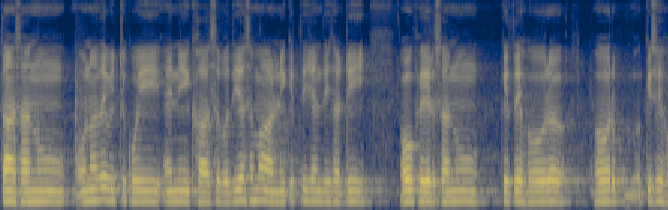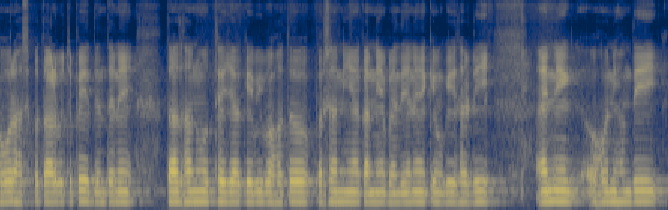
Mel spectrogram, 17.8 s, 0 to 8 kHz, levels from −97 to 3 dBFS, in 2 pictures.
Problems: background sounds at intervals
